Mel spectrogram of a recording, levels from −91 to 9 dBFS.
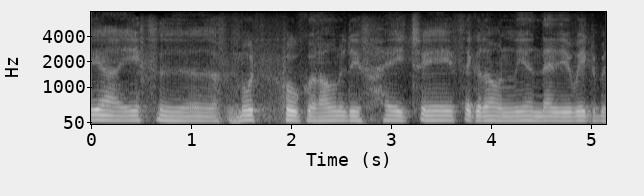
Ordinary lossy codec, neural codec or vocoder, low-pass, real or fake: none; codec, 16 kHz, 0.5 kbps, X-Codec, WavLM features, trained on Multilingual LibriSpeech; none; fake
